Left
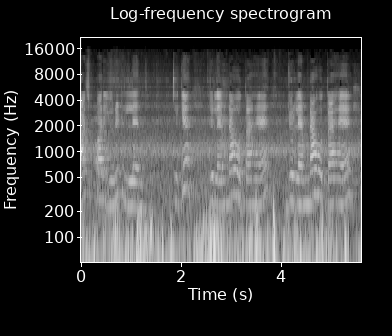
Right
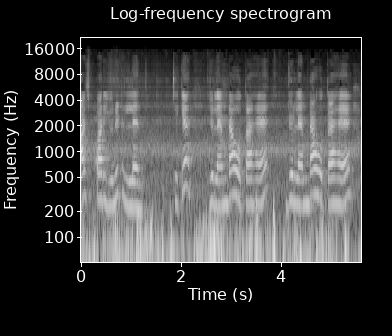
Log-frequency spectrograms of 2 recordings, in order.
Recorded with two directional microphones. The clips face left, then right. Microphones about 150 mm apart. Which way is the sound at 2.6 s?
55° right (ahead or behind).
